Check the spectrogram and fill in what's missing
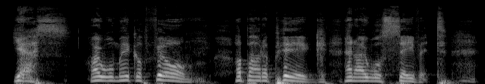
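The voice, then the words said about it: Imitates another person's voice. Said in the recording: “That's not my best impression”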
